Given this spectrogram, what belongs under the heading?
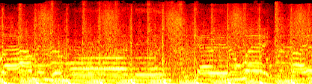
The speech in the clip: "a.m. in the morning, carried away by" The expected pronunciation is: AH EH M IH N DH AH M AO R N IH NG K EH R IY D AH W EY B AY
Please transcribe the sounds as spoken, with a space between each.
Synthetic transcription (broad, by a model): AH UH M IH N DH AH M AO N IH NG K EH R IY D AH W EY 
